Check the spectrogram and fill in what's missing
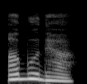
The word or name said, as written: ಅಭಿಧಾ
